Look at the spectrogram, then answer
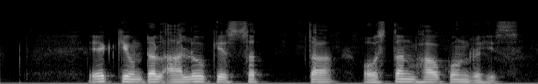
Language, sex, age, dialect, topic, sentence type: Chhattisgarhi, male, 31-35, Northern/Bhandar, agriculture, question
